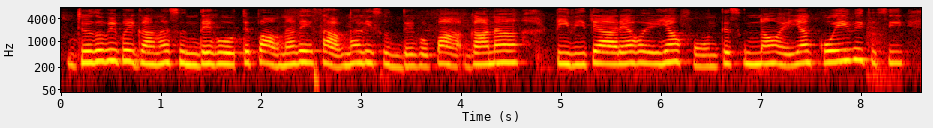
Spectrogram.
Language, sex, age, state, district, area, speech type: Punjabi, female, 45-60, Punjab, Jalandhar, urban, spontaneous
